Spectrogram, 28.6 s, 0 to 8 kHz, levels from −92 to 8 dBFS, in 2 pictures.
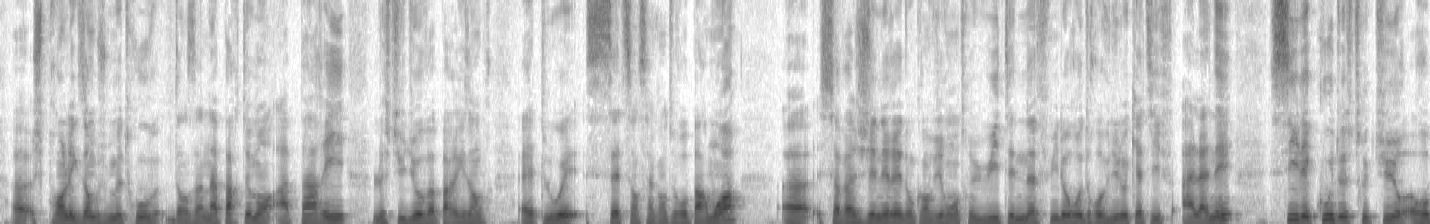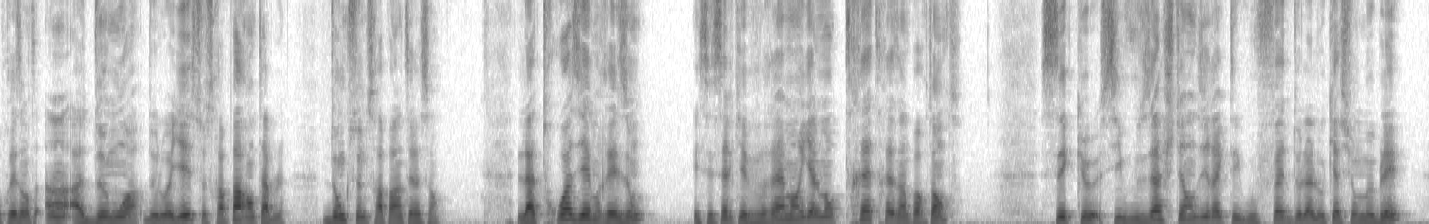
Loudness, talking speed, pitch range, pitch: -26 LUFS, 190 wpm, 115-150 Hz, 130 Hz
